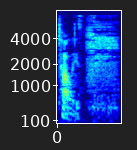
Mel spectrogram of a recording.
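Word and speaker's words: Thales: mentioned Holly's looks like fail YZ but it's pronounced tallies and he wrote down some really interesting math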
